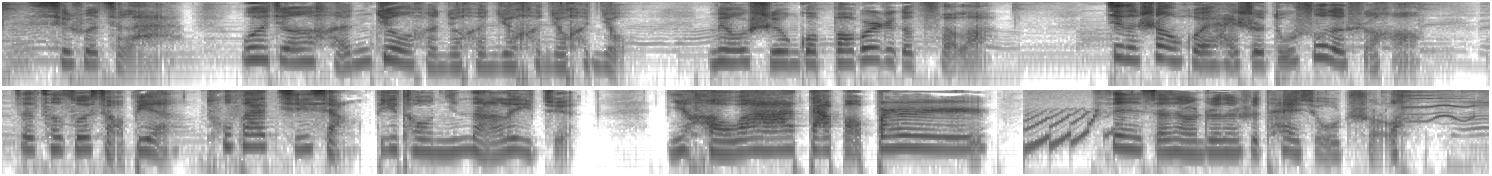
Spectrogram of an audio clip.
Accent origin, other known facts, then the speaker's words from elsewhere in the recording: China; 我们中国人可厉害了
